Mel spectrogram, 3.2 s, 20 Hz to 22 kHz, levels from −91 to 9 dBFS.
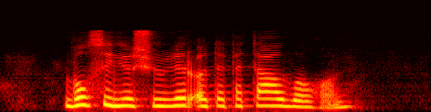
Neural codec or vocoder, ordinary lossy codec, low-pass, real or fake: codec, 16 kHz, 0.7 kbps, FocalCodec; AAC, 64 kbps; 7.2 kHz; fake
